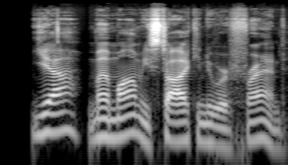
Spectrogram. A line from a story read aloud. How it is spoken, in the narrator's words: I said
